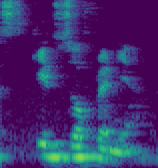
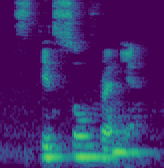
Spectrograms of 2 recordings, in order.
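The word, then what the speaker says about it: schizophrenia: এর উচ্চারণটা হচ্ছে স্কিজোফ্রেনিয়া। স্কিজোফ্রেনিয়া এটা ওই প্রোনাউন্সিয়েশনটা স্কিজোফ্রেনিয়া।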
